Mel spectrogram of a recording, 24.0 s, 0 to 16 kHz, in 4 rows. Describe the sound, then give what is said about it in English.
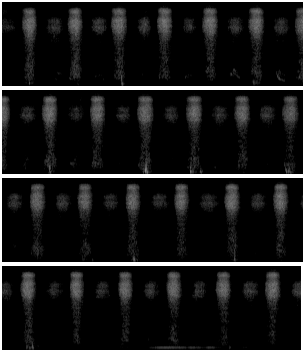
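Kapalabhati breathing exercise from a pranayama practice: forceful, hissing nasal exhalations snap out one after another in a steady, roughly once-per-second rhythm, each short and sharp with near silence between, sustained throughout. “Create the concave belly and bring the mind below the navel. And from that space, now let's work 50 rounds of Kapalabhati.”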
